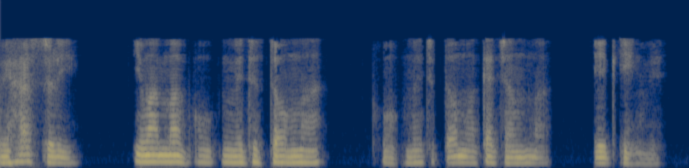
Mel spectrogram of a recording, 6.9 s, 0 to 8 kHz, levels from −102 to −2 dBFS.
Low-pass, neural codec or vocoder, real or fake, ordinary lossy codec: 7.2 kHz; codec, 16 kHz in and 24 kHz out, 0.4 kbps, LongCat-Audio-Codec, two codebook decoder; fake; AAC, 16 kbps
